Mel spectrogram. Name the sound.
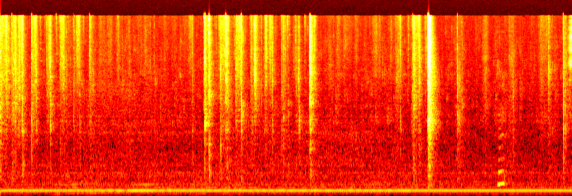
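shuffling oracle cards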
